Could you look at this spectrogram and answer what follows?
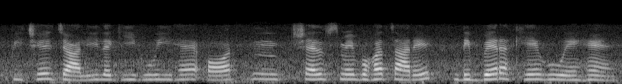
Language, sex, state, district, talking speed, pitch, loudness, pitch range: Hindi, female, Uttar Pradesh, Budaun, 145 wpm, 230 Hz, -18 LUFS, 220-240 Hz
